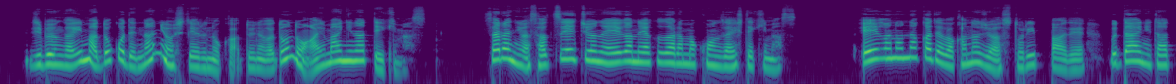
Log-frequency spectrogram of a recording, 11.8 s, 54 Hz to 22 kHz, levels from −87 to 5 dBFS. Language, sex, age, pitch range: Japanese, female, 40-59, 185-275 Hz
